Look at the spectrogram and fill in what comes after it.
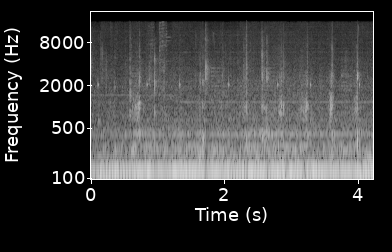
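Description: Close-miked chewing and biting of food, with scattered small clicks, over a steady low hum.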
